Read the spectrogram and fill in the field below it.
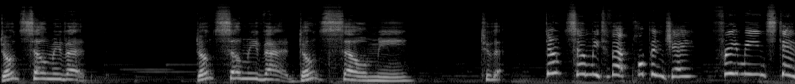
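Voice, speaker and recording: In a put-on character voice, a female-sounding speaker talks at a high pitch with long, frequent pauses while faint music plays in the background. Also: fairly slow pace. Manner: pleading, chittering.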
